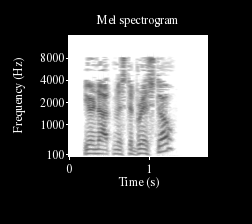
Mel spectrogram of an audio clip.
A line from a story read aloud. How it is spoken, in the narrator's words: she said brightly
